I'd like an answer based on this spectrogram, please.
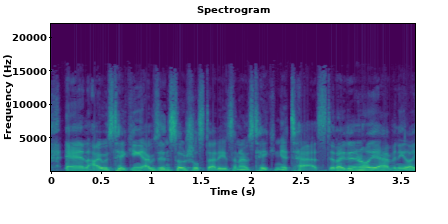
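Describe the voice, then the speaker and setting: With an American accent, a woman talks at a very fast pace. Her pitch is fairly low, with ordinary variation. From Northern California, later Boston. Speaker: writer. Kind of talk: casual chat, storytelling.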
